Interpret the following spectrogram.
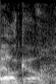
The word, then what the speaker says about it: Falco: Oh, see, that's how you say Falco, by the way. Not just say his name like you did in last episode. Falco.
